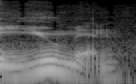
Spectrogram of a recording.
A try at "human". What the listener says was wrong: will never pronounce an H at the beginning of a word.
